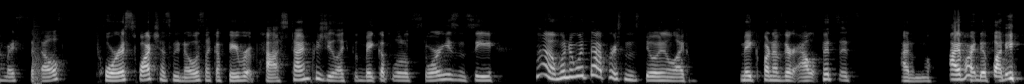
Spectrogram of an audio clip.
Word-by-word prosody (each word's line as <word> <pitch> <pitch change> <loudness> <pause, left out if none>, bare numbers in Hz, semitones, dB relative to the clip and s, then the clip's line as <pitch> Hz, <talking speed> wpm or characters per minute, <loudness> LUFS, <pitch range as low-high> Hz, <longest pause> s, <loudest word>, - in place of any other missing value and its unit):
myself, 170 +4 -4 0.4
tourist 190 +1 +4
watch, 215 +3 +4
as 195 -2 -6
we 190 - -3
know, 160 0 -1
is 190 - -2
like 185 - -8
a 180 - -4
favorite 180 +1 -1
pastime 165 +10 +1
'cause 265 -4 -3
you 185 - 0
like 165 0 -6
to - - -15
make 180 0 -2
up - - -4
little 180 -2 -4
stories 190 +6 -2
and 195 - -9
see, 185 0 -2 0.4
"Huh, 405 - 0
I - - +5
wonder 310 +6 +3
what 395 +3 0
that 415 -6 +2
person's 245 -9 -4
doing?" 180 -2 +1
Like, 165 -1 -3 0.5
make 195 -1 +1
fun 205 -2 +1
of 190 -1 -2
their 185 -3 +2
outfits, 220 +8 -2
it's 190 0 -10 0.4
I 165 - 0
don't 150 0 -8
know 155 -1 -12
I 230 0 +10
find 195 -4 +3
it 185 - +3
funny. 265 +8 +5
190 Hz, 245 wpm, -22 LUFS, 175-220 Hz, 0.5 s, I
